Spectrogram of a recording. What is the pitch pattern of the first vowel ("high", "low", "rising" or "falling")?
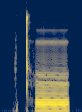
low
